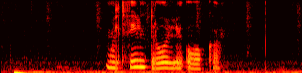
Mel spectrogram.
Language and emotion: Russian, sad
